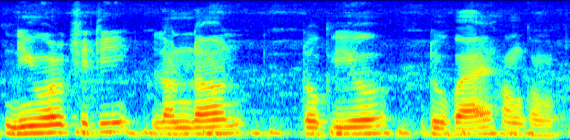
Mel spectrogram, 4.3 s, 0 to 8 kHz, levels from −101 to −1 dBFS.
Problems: none marked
